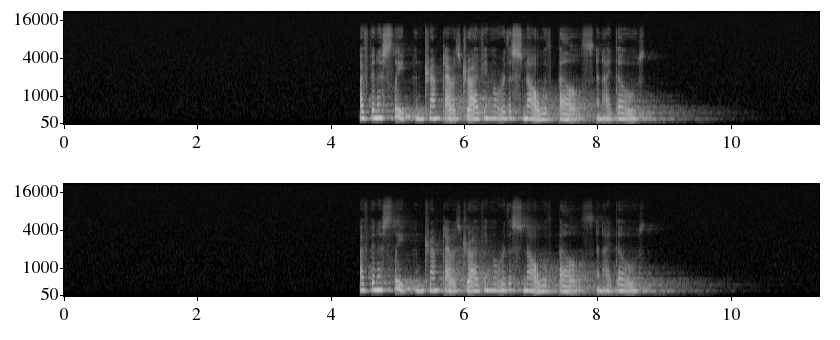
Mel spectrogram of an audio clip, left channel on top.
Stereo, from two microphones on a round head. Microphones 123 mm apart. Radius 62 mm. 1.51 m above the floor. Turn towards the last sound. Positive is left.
turn(degrees=50)  # may be behind; listen again after turning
